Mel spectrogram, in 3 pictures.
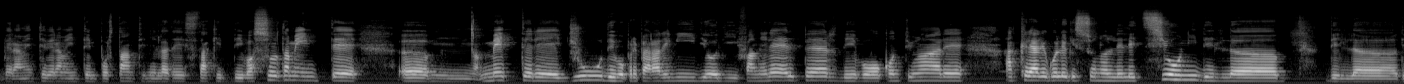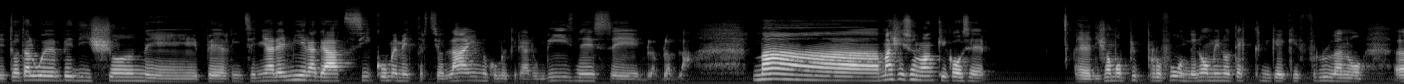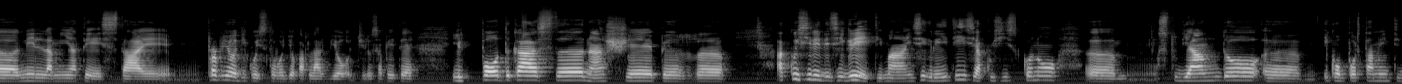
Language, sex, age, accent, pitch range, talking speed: English, female, 30-49, Italian, 145-185 Hz, 135 wpm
